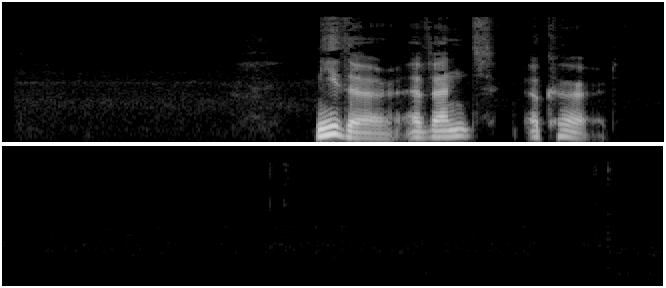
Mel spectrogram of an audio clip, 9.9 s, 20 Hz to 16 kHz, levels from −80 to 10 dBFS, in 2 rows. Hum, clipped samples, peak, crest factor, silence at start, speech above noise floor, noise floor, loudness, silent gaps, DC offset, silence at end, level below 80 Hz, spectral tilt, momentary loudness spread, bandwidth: none; under 0.1%; 0 dBFS; 22 dB; 2.35 s; 59 dB; -75 dBFS; -17 LUFS; none; under 0.1%; 5.55 s; -54 dBFS; -7.5 dB/octave; 15 LU; 11.5 kHz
